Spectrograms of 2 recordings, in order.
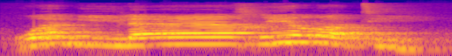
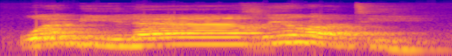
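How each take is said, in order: The two takes are said the same way.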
